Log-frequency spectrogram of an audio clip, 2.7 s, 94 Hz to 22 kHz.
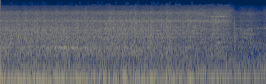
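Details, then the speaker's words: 1978 Chevrolet C30 ramp truck with a 350 small block, HEI and Edelbrock carb, off the road about seven years, at −4°F: a deep, steady V8 idle with an even rumble and no ticks or knocks; normal. "HDI Edelbrock just fires up Idols no noises"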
